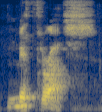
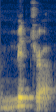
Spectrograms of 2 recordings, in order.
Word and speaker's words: Mithra: it would have said mithras the roman mithras the roman deity but it's a mithra or mitra i guess is the proper pronunciation even that wouldn't work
